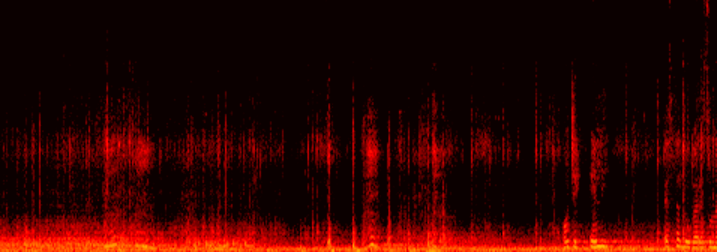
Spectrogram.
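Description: Footsteps tread slowly across a wooden floor.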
